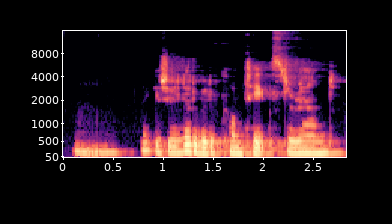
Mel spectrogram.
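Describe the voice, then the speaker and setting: A woman speaks with a New Zealand accent at a fairly quick pace. Her tone is dark and mellow, and somewhat breathy. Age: 60s. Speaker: spiritual practitioner. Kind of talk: interview.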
